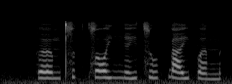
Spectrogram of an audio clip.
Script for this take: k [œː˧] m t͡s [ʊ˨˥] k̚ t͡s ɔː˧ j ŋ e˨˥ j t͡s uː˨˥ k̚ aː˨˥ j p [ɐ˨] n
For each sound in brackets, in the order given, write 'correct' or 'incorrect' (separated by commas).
incorrect, incorrect, correct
